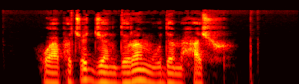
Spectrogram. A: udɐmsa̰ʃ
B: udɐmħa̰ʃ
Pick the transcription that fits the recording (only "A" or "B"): B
